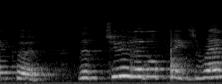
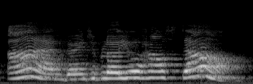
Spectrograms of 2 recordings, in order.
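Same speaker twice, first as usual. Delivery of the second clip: slow, louder menacing wolf; storybook wolf threatening the piggy; big bad wolf threat; 7 dB louder, slower than usual. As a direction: growl the threat out slowly. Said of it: "said the bad wolf".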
